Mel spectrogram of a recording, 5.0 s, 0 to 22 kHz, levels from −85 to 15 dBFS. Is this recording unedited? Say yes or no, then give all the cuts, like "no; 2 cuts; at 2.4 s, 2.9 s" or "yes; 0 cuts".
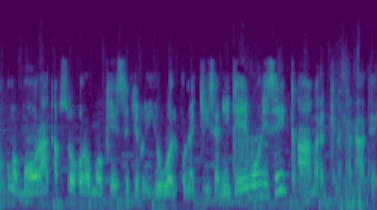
no; 1 cut; at 3.9 s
